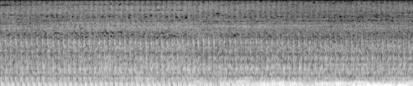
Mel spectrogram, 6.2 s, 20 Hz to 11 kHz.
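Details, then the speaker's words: Honda CB190R single-cylinder idling after an oil change to 100% synthetic with Lucas oil stabilizer: steady, even low thrum with no knocks or rattles, and the valve area sounds more stable than before; normal idle. "en mi opinión yo siento que si mejoro ya la que se escucha por esta zona ya no se escucha ya se escucha un poquito más estable tanto las válvulas"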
